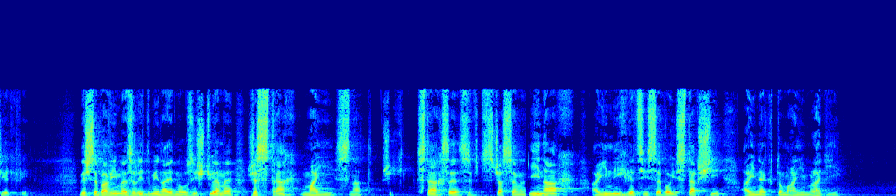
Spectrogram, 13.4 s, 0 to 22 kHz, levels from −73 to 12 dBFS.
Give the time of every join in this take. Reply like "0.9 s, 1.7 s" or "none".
6.2 s, 7.9 s

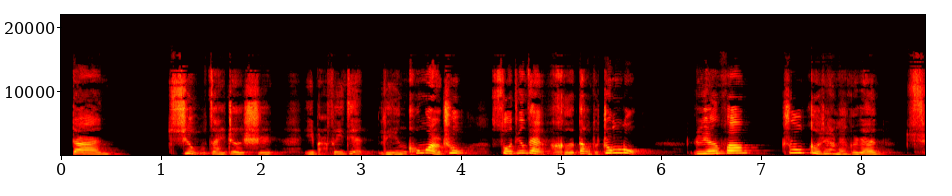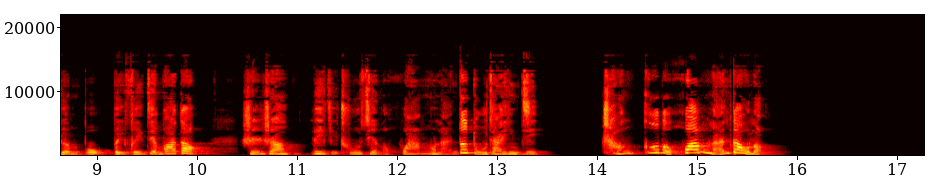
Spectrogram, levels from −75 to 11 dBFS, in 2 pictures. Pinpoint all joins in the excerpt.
14.0 s

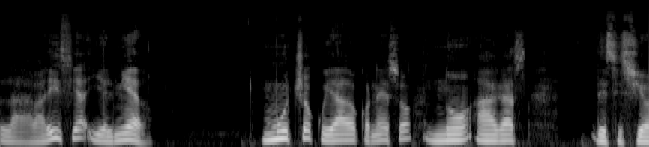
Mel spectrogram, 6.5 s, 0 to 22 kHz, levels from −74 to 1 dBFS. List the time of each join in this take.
4.2 s

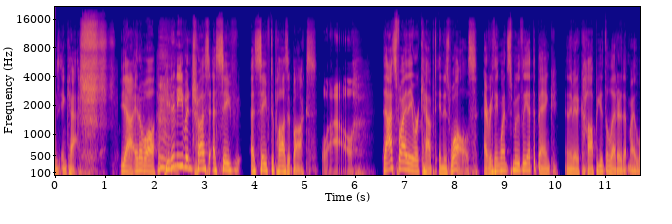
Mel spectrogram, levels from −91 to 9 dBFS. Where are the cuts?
1.2 s, 8.5 s

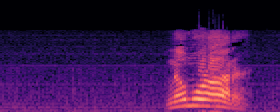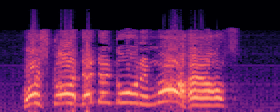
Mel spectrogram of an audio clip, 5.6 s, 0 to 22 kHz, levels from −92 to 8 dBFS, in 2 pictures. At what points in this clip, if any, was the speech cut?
none

